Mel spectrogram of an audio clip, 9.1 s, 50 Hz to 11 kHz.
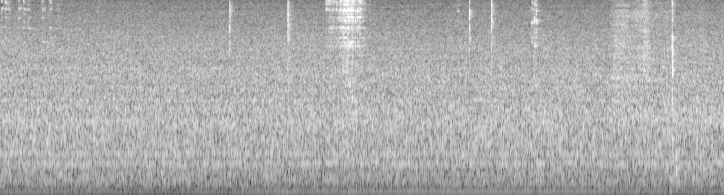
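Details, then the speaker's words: Small unbranded desk fan, model HVRA4D, 12 W motor, running after blades, bent from the factory, were hand-bent but still off: steady motor drone with low buzzing rumble; vibrating quite a bit from bent blades. "let's just see how this runs it was already on okay yeah it's vibrating quite a bit"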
